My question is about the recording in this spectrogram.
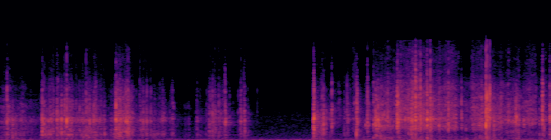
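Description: Baking paper crinkling and rustling as it is pressed around the inside of a perforated metal tart ring, with a brief lull about halfway through.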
